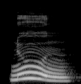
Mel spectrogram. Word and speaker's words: noon: in arabic that's noon the noon is pronounced just like the english n pretty easy right it basically looks like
